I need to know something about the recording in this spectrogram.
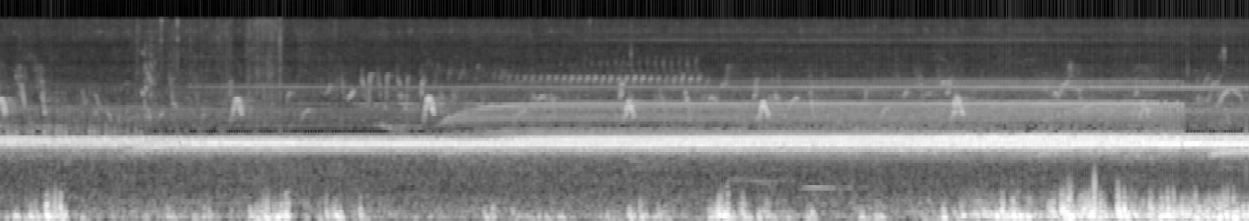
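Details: At Northwest Park, a chorus of frogs makes a steady, high trilling drone, with low wind rumbles underneath.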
